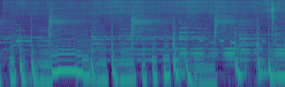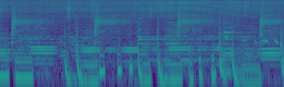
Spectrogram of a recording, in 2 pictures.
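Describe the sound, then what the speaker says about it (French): Onions and smoked tofu frying in a pan for a vegan quiche filling, a steady close sizzle with crackling pops and scraping stirs throughout, no voices. "On ajoute le tofu fumé et on fait griller tout ça"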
